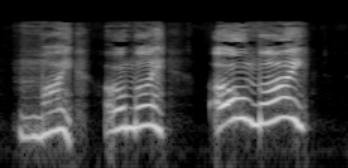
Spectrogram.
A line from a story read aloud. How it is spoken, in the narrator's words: Grandma cried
